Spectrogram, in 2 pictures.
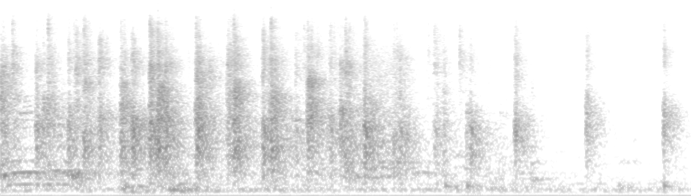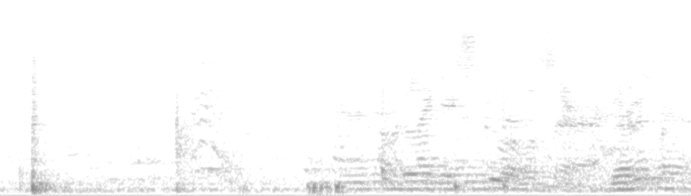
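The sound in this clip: Applause greets a songwriter taking the stage at a live music night, many quick hand claps packed together at first, then thinning to a few scattered claps by about five seconds.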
